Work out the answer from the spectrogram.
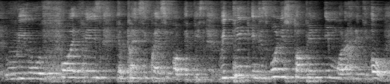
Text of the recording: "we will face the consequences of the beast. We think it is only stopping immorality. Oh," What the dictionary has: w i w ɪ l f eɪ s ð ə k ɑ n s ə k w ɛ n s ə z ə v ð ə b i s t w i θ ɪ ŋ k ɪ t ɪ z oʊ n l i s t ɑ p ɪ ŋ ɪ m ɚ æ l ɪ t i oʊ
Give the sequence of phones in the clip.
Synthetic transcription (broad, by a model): w i w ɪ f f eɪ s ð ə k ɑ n s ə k w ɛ n s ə ə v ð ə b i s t w i t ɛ k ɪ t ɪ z oʊ n l i s t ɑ p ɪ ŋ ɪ m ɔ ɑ l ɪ t i oʊ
